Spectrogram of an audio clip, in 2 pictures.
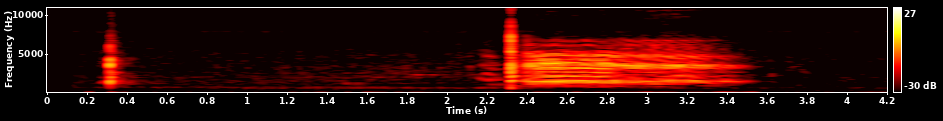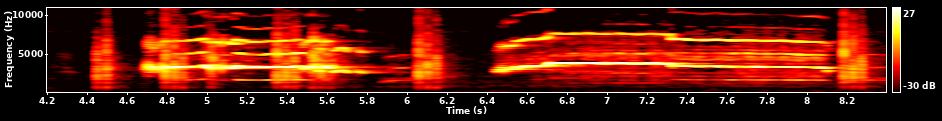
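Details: A Laysan albatross pair displaying, recorded March 11, 2013 in a neighbourhood they return to yearly, no chick this year: sharp bill-clacks, a buzzy harmonic whinny, then two long, loud, wavering rise-and-fall moans.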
